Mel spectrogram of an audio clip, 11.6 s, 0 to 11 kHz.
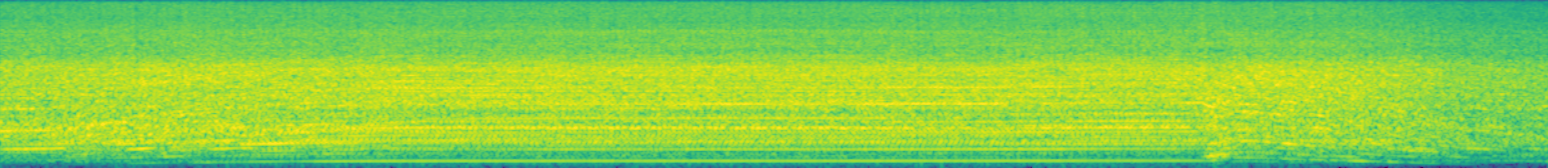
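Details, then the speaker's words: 2008 Nissan 350Z, HR V6, after spark plug replacement: catches and settles into a smooth, even idle, then a clean rev blip rises and falls without misfire or rattle. Normal start and rev. "all right so it's running sounds like it's pretty good"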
